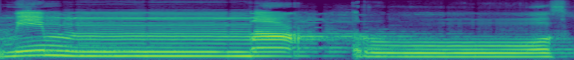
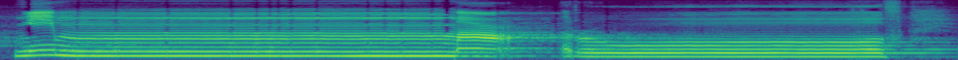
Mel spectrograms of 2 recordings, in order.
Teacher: Nun sukun bertemu dengan huruf mim, ya, idgham bi gunnah. Kita masukkan bacaan nun matinya kepada huruf mim dan kita dengungkan dan ditahan 2 harokat.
